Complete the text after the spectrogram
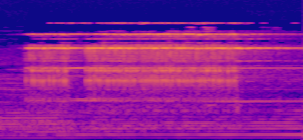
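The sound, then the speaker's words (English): The doorbell of a small house in New York City rings with a bright, sustained electric tone lasting about a second and a half, with a brief dip near the start, over a steady low hum and no voices. “While I waited for the doorbell to be answered”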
